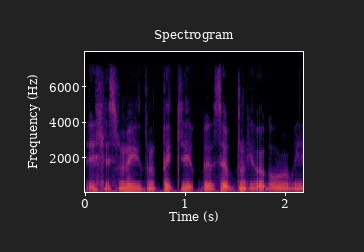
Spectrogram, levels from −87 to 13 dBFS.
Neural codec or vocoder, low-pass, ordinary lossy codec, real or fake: autoencoder, 22.05 kHz, a latent of 192 numbers a frame, VITS, trained on many speakers; 7.2 kHz; none; fake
